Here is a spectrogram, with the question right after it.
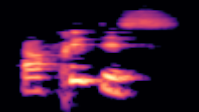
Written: ar fritez

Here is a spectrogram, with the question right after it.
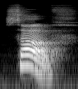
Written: sav

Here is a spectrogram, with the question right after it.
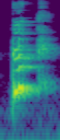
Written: klouk

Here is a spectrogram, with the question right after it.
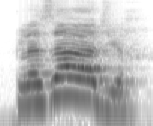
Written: glazadur

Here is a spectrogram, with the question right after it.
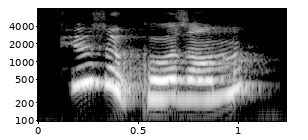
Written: piv zo kozh aman

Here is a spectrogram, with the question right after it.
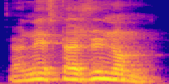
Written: an estaj unan

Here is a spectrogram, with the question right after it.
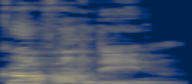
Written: korf an den

